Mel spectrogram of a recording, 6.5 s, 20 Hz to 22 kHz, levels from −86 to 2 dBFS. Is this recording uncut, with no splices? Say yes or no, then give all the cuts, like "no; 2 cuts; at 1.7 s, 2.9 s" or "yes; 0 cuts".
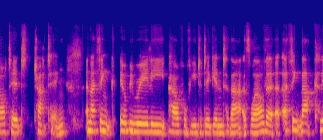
no; 1 cut; at 5.3 s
